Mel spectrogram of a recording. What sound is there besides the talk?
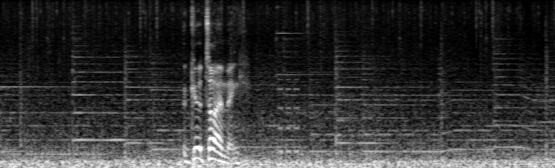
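rain in the video game RimWorld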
